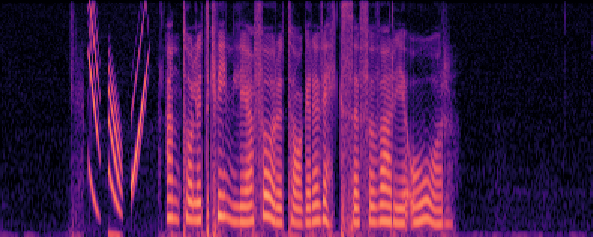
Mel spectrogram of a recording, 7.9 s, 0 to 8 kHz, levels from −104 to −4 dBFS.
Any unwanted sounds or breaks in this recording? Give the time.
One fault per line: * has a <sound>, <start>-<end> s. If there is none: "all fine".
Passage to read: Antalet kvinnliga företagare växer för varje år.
* has a chirp, 1.2-2.0 s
